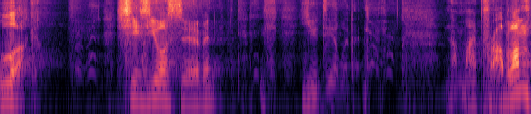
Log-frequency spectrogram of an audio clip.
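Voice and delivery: put-on ordinary Australian bloke accent. Voicing a husband brushing off his wife's complaint: Aussie bloke voice. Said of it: "he could just be an Aussie bloke".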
